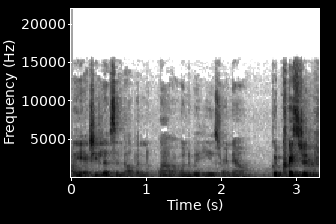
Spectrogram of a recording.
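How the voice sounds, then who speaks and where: Lively intonation marks this voice with a New Zealand accent, heard over noticeable background noise. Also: woman. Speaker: actress. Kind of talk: interview answer.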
